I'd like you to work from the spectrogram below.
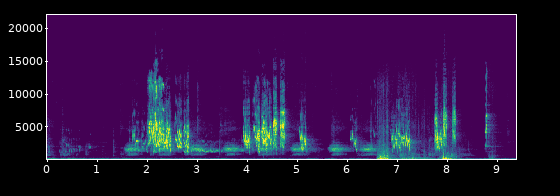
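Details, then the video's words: Budgies chattering in a busy warbling stream of chirps, squeaks and trills, with two sharp clicks or knocks near the end and a low hum throughout. "Australian budgies parrots l budgie chirping sound"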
